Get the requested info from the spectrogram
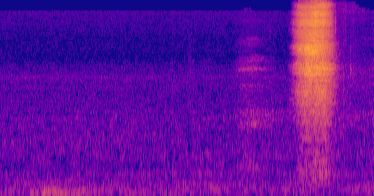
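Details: Single sneeze from an adult woman in a quiet room: a soft intake of breath, then one sharp, hissing burst of air. Recorded with the model's permission.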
